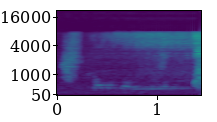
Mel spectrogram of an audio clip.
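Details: Noise of the speaker's own running mechanical ventilator during a spoken podcast recording: soft rushing air hisses in bursts over a faint steady mechanical hum, ending in a louder gush.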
